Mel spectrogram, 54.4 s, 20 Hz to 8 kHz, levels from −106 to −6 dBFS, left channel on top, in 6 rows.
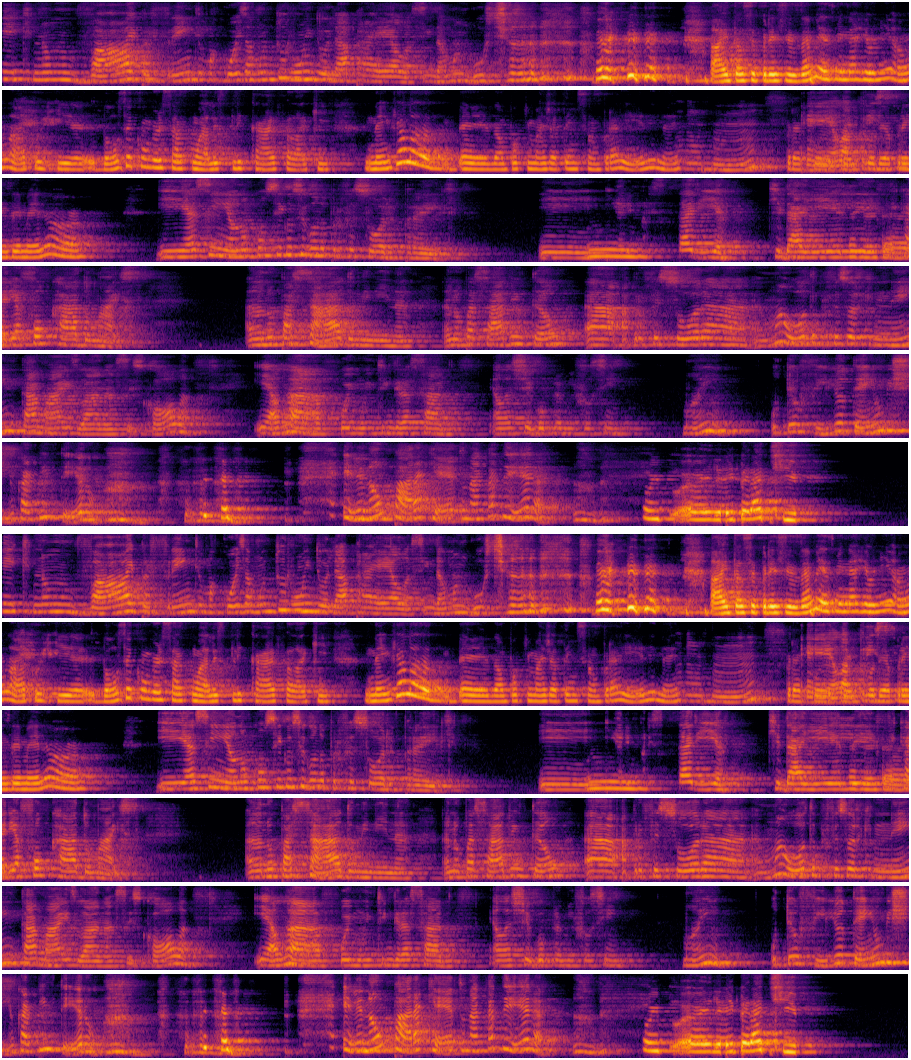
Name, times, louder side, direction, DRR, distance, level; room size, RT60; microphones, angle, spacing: voice 1, 0.0-6.0 6.8-7.3 9.2-9.7 15.8-16.7 17.1-18.3 19.7-22.6 23.5-24.4 24.9-25.4 25.8-28.6 29.6-31.3 31.6-38.2 38.8-40.8 41.2-42.5 43.1-43.5 44.0-47.6 48.3-51.4 51.7-51.8, right 2 dB, 60° right, 8 dB, 3.7 m, -38 dB
voice 2, 5.9-12.4 12.7-15.9 16.9-19.0 24.0-24.6 26.6-27.2 47.5-47.7 51.8-53.3, right 2 dB, 30° right, 7 dB, 0.9 m, -27 dB
28.0 x 26.5 x 6.5 m, 0.92 s
head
